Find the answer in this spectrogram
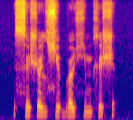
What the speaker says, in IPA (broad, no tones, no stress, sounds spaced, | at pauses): s ɪ ʃ œ lʲ ɕ e b œ ç ɪ m xʲ ɐ ʃ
